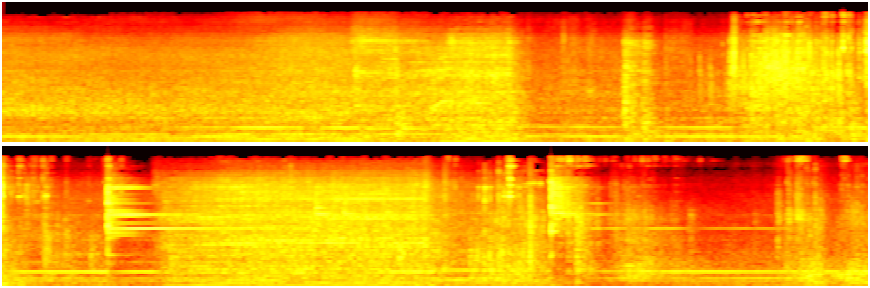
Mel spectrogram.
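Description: A truck engine idles steadily nearby.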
